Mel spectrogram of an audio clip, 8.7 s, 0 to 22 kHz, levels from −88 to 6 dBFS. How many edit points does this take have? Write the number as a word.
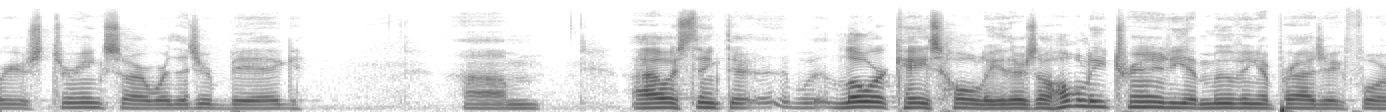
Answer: one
